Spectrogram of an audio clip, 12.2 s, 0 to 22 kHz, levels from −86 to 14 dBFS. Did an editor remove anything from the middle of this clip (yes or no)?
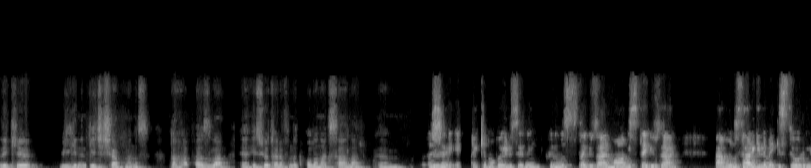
yes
